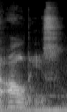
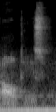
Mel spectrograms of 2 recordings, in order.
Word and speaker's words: Aldi: Like, oh, the first time I ever tried spinach, my grandma Nancy took us to Aldi's. Apparently, it's supposed to be just Aldi, but every American pronounces it Aldi's.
